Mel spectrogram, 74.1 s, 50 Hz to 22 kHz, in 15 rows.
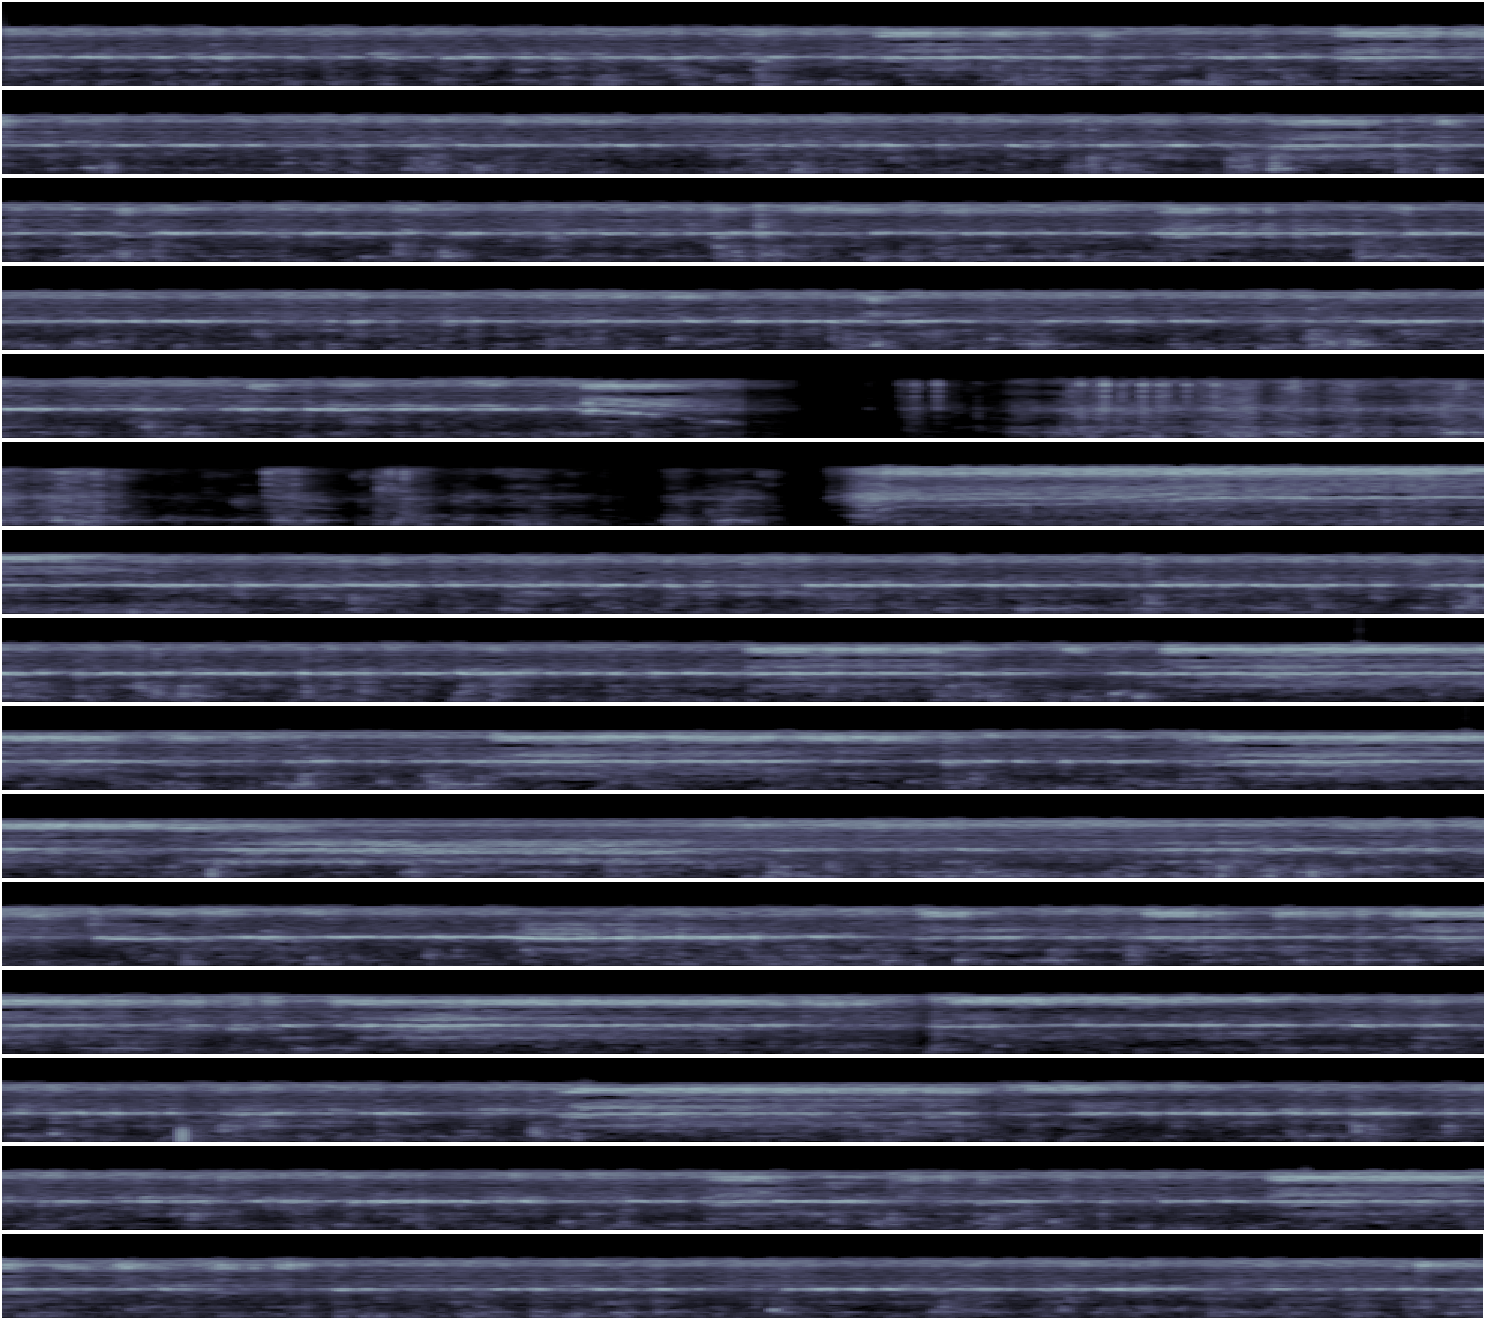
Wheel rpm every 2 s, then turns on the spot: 230, 230, 230, 240, 230, 230, 230, 230, 230, 230, 210, 20, 20, 30, 190, 230, 230, 240, 230, 230, 230, 230, 230, 220, 230, 230, 230, 230, 230, 230, 230, 230, 230, 230, 230, 230, 230.
22-26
